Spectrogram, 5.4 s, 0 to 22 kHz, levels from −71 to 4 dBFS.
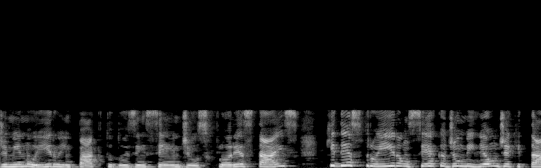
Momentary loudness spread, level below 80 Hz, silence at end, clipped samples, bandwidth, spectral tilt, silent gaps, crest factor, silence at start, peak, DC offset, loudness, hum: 5 LU; -68 dBFS; 0 s; under 0.1%; 8 kHz; -3.5 dB/octave; none; 14 dB; 0 s; 0 dBFS; under 0.1%; -15 LUFS; none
